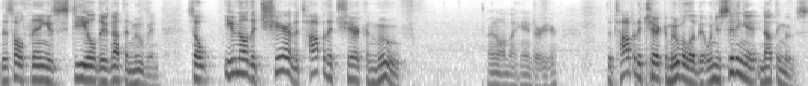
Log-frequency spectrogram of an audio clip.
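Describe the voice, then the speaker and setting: The man's pitch is fairly high. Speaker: sim racing YouTuber. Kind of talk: casual product walkthrough. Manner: fast; casual, halting with fillers.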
